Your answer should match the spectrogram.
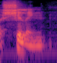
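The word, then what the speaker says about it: scilling: sheep or something was classed as a shilling again as SC so shillings one of the characters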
